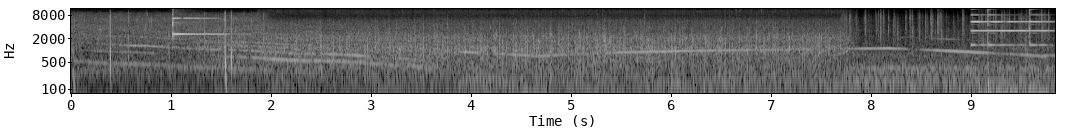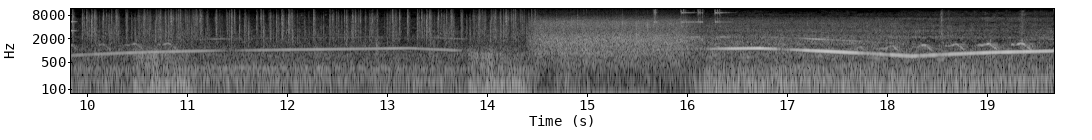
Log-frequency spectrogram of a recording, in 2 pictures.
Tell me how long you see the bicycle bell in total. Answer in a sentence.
You can hear the bicycle bell for 3 seconds altogether.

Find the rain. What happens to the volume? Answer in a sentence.
The volume of the rain stays about the same.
